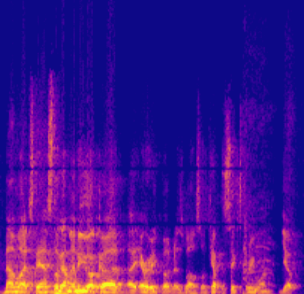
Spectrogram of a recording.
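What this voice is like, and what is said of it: New York accent. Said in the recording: “still maintains the New York accent, stays true to his roots”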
